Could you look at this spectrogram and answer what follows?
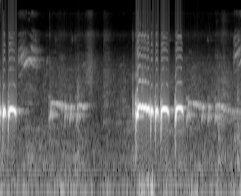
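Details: A local-strain zebra dove sings loudly and often: a short cooing phrase of four quick, bubbling notes at the start, then a louder phrase of four or five rolling coos near two seconds, with soft background hum.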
